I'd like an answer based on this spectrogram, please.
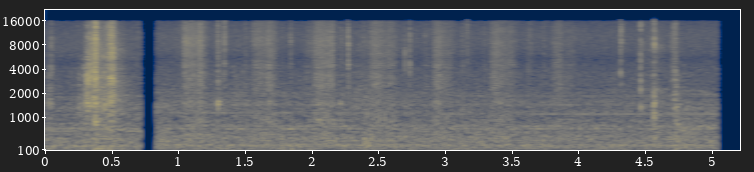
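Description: Quiet hand handling of a cardboard machine and paper banknotes: soft rustling with a few light clicks, the loudest about half a second in and a few more near the end.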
